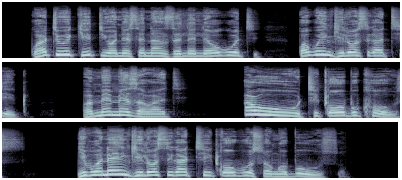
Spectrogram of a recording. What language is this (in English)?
North Ndebele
